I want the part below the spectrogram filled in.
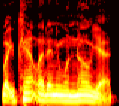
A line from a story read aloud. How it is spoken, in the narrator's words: Nikki said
